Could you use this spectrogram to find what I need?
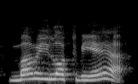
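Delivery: put-on little girl's complaint. Little sister tells dad, in a high child voice. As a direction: whine it like a hurt four-year-old. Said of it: "And then he's like".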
